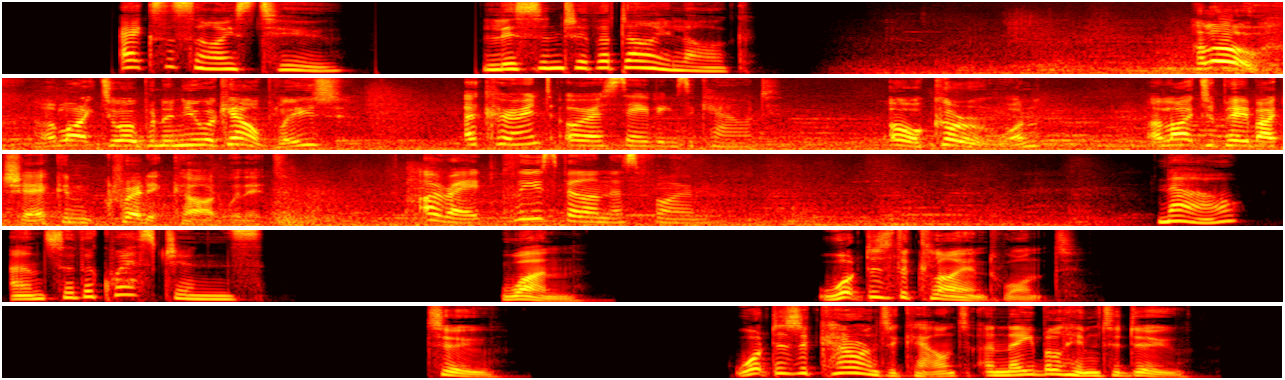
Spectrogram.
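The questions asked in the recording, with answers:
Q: What does the client want?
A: To open a new current account

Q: What does a current account enable him to do?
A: Pay by check and credit card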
